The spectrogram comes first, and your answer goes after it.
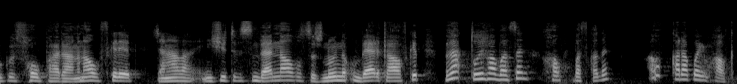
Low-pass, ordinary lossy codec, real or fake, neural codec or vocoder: none; none; fake; codec, 16 kHz, 0.5 kbps, X-Codec, HuBERT features, trained on LibriSpeech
